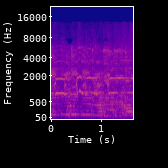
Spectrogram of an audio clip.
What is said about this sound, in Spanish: Gallo.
